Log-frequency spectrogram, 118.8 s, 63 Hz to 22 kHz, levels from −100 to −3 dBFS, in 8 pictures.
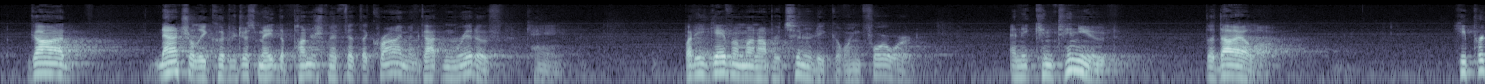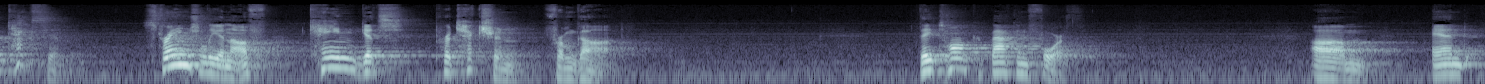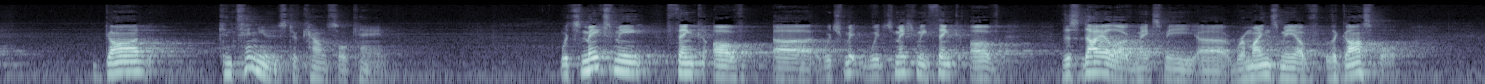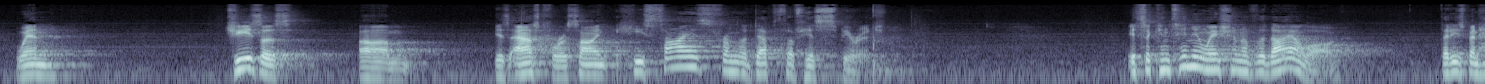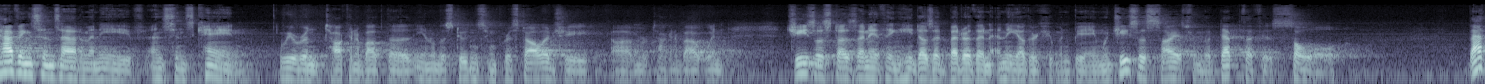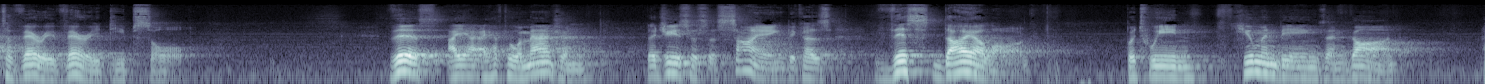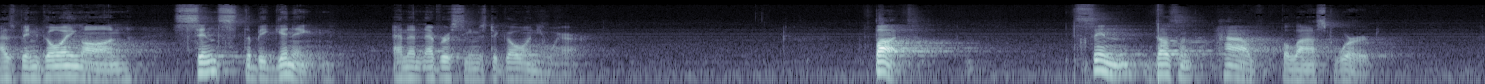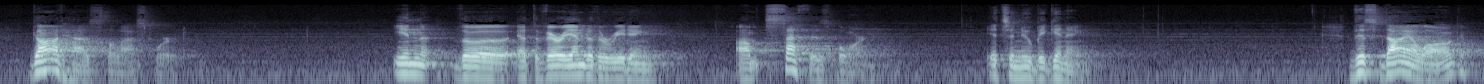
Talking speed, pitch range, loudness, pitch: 110 wpm, 100-145 Hz, -27 LUFS, 115 Hz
